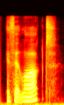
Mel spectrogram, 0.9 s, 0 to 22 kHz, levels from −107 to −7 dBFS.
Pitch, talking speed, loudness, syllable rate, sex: 160 Hz, 210 wpm, -15 LUFS, 6.1 syllables/s, female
